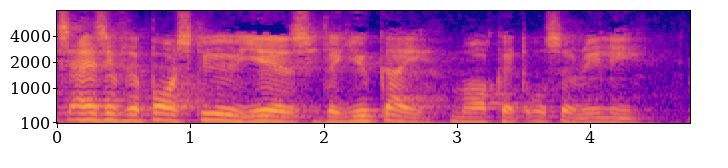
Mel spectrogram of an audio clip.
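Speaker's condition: No condition

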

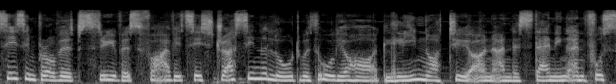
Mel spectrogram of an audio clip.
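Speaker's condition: No condition

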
